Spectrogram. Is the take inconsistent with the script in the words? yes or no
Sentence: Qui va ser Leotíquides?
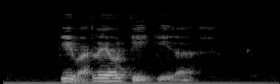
yes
